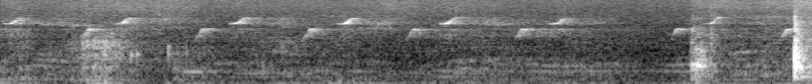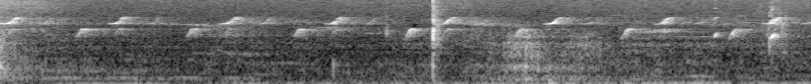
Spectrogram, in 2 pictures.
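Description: A small bird chirping faintly and steadily, short high notes about three times a second. Over it, a board is being wiped clean, with two soft knocks a little over two seconds in and a sharp click just after four seconds.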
